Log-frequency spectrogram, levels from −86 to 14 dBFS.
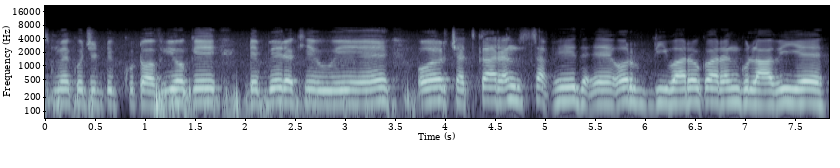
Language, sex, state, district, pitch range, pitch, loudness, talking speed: Hindi, male, Bihar, Purnia, 145-160 Hz, 155 Hz, -13 LUFS, 160 wpm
